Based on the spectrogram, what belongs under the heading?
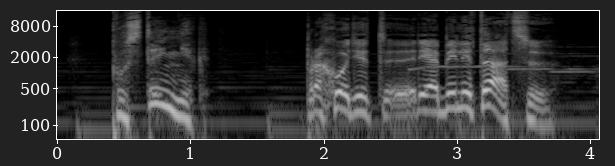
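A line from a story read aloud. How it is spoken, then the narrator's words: Uncertain answer. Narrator (Russian): неуверенно ответил первый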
